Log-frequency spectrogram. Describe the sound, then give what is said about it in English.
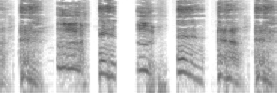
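A man clears his throat over and over in a string of loud, rough, growling bursts separated by short gaps, each harsh and strongly voiced. “Every time John Orlance clears his throat, an angel loses a feather from his wings.”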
